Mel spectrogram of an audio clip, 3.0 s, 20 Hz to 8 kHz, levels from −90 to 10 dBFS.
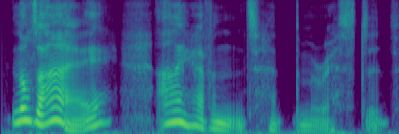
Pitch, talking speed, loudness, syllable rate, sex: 155 Hz, 120 wpm, -22 LUFS, 4.2 syllables/s, male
